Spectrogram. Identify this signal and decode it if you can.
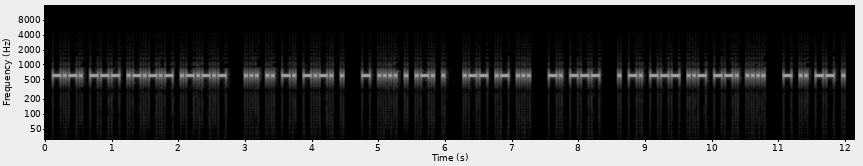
Morse code, heard as a keyed tone, about 30 wpm, 610 Hz. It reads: CO.. SINCE THERE WAS NO ENOUGH TIME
